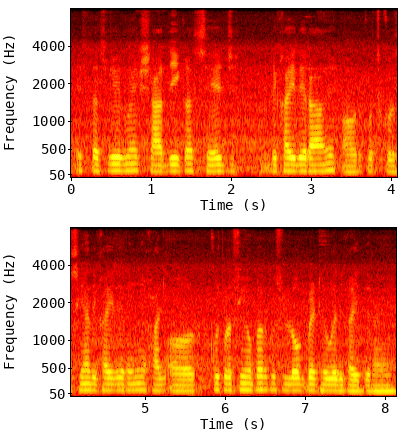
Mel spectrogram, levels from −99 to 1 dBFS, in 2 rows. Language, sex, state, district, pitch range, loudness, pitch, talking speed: Hindi, male, Maharashtra, Nagpur, 105-115 Hz, -28 LUFS, 115 Hz, 230 wpm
